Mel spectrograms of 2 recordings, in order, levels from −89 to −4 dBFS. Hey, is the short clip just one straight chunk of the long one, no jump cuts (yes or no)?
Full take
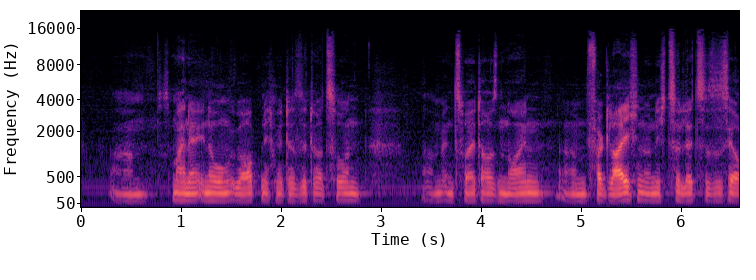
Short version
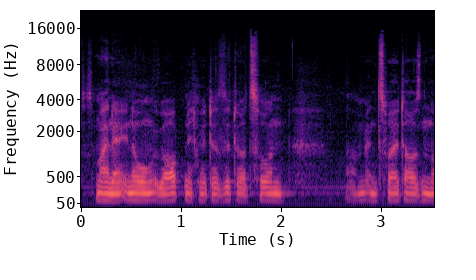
yes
